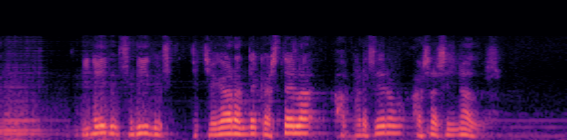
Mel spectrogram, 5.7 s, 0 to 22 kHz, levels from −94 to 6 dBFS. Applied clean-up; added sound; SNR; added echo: neural separator model SepFormer DNS4.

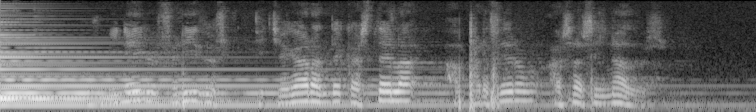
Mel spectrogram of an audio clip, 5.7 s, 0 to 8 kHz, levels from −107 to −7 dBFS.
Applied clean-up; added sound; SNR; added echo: none; Acoustic guitar / Strum; -3 dB; reverberation time 1.5 s.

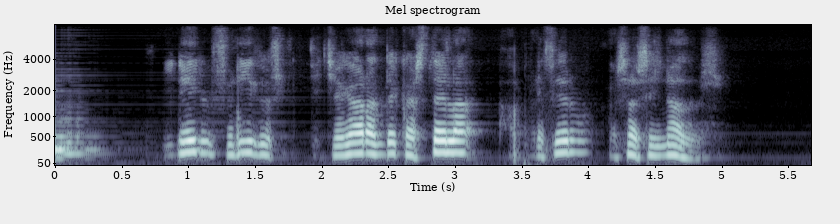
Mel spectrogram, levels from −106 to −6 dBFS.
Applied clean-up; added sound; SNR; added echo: neural mask model DeepFilterNet 3.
